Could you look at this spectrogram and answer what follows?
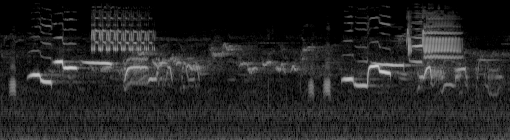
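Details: Thrush singing in two bursts, each mixing clear whistled notes that rise or step in pitch with very high, rapid, rattling trills; quiet gaps of soft twittering come between the phrases.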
